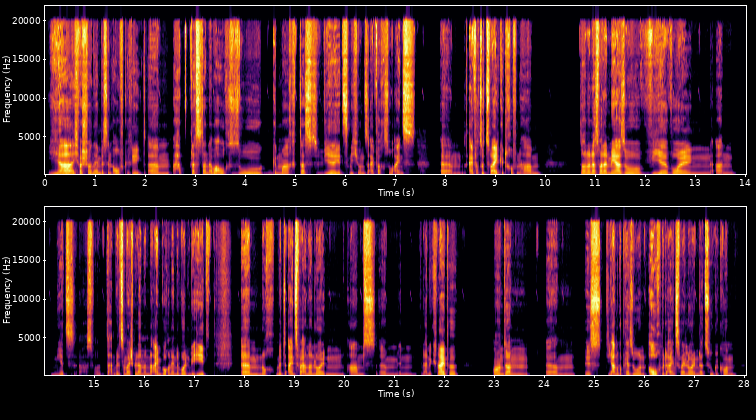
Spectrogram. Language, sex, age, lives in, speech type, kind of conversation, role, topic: German, male, 25-29, Germany, conversation, podcast, guest, Wann hast du zuletzt etwas völlig Neues ausprobiert?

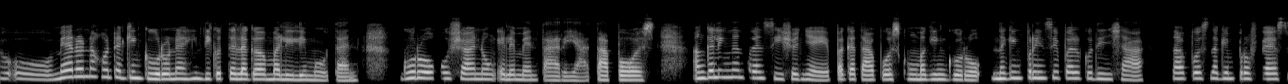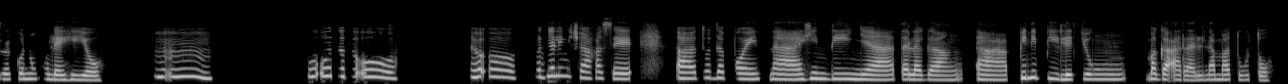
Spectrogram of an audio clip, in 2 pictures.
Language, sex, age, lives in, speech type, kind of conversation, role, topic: Filipino, female, 25-29, Philippines, conversation, podcast, guest, Ano sa palagay mo ang papel ng guro sa paghubog ng pagkatuto?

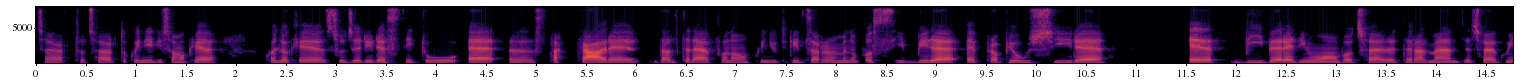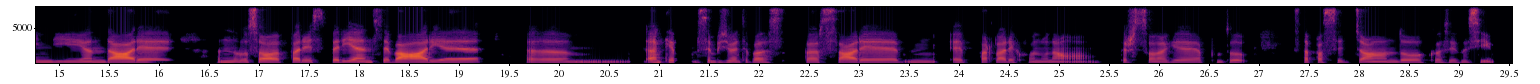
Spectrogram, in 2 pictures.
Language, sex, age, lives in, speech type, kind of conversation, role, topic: Italian, female, 25-29, Italy, conversation, podcast, host, Perché ci si sente soli anche quando si è in mezzo alla gente?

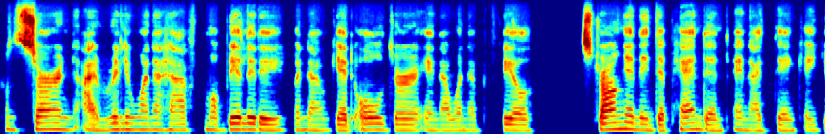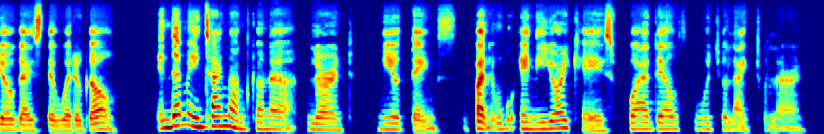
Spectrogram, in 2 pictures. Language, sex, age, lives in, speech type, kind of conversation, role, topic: English, female, 50-54, United States, conversation, unstructured, none, What hobby reminds you of someone you miss the most?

